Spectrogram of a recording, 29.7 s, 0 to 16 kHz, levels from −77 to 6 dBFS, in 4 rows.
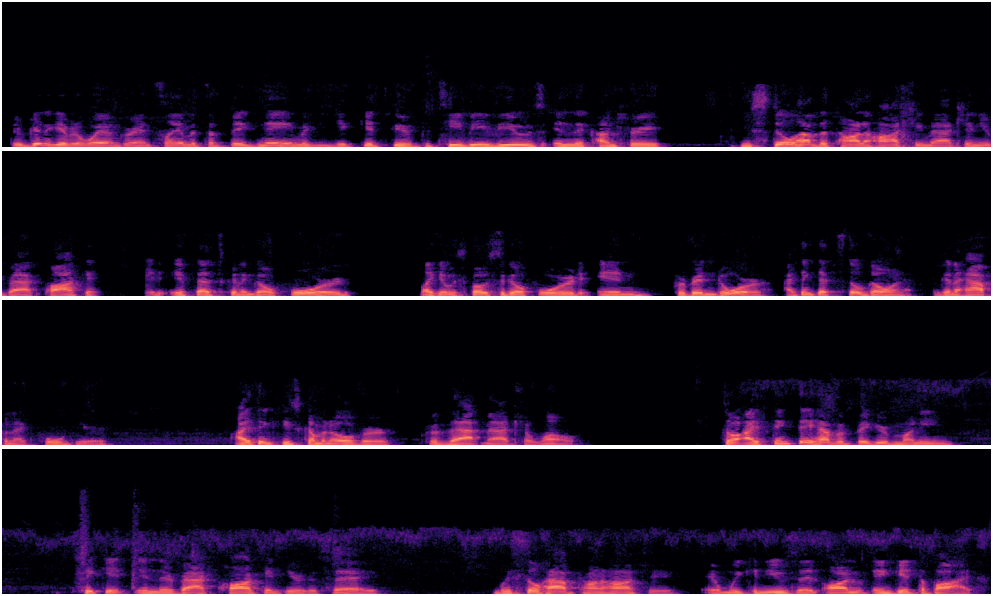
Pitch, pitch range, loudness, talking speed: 130 Hz, 120-140 Hz, -20 LUFS, 195 wpm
